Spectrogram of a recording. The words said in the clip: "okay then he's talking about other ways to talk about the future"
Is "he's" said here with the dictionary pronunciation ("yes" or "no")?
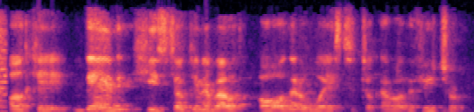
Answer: no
